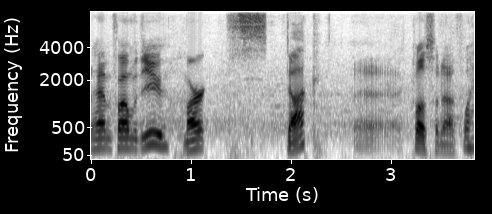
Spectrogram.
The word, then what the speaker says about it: Stueck: Mark Stueck? Close enough. Well, how do you pronounce it? Stueck.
